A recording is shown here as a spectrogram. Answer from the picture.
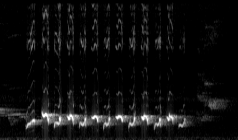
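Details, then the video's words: Sooty-headed bulbul in full, lively song, delivering varied filler phrases (isian): a rapid run of about twelve bubbly, chirping notes, each swooping up and down, over roughly a second and a half before falling silent. Background otherwise quiet. "KUTILANG GACOR BONGKAR ISIAN"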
